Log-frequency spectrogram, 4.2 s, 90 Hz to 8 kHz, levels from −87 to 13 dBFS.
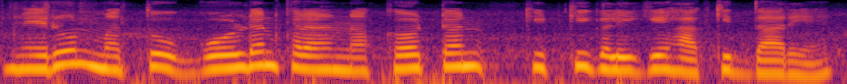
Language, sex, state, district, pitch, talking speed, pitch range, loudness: Kannada, female, Karnataka, Bangalore, 205 Hz, 100 wpm, 190-225 Hz, -13 LUFS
